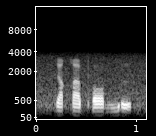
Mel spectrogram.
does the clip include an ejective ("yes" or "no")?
yes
